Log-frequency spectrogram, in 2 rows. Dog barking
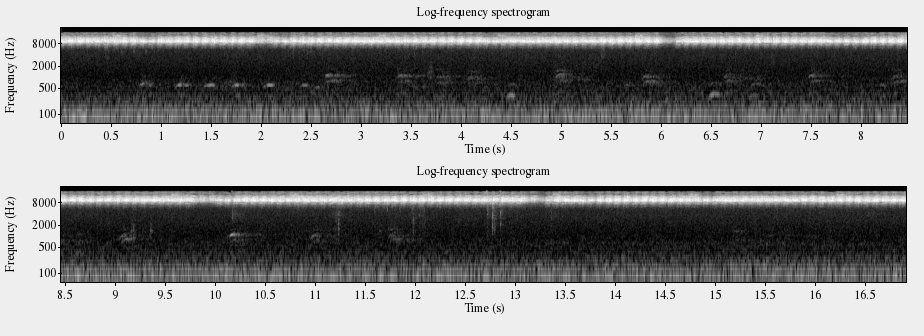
0:00.8 0:09.4, 0:10.1 0:12.1

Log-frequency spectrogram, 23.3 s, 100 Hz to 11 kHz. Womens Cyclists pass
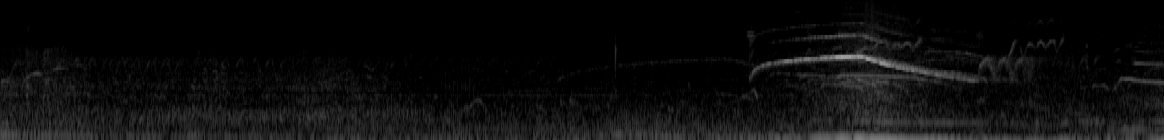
0:15.1 0:23.2

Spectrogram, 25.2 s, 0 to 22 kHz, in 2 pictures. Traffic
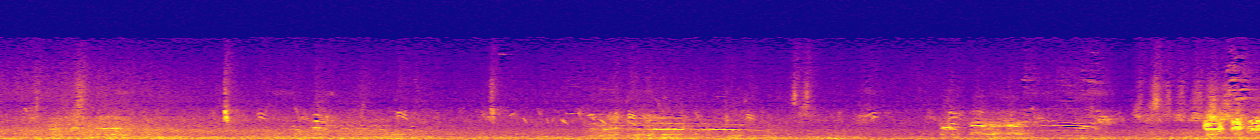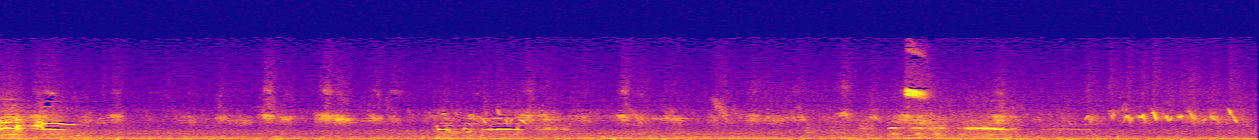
0:20.2 0:25.1

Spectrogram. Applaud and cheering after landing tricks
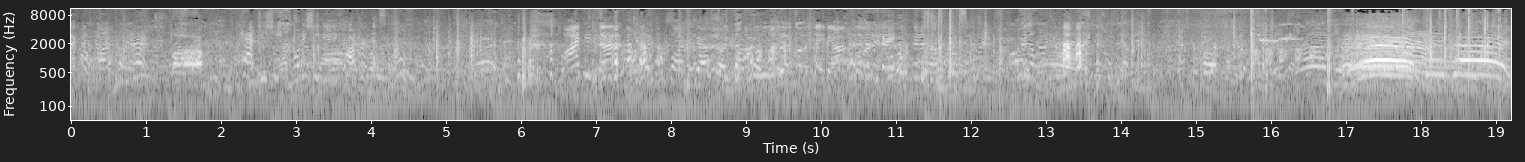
0:15.8 0:19.2

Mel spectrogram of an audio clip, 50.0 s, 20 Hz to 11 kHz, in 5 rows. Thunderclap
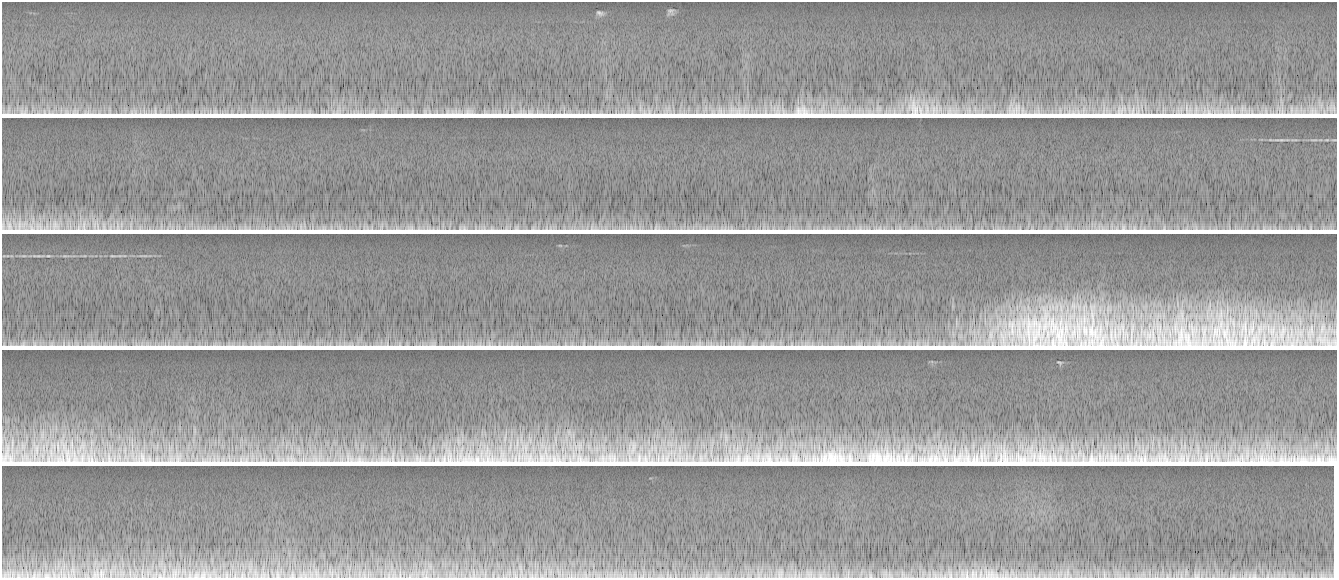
0:05.3 0:11.1, 0:27.1 0:49.0

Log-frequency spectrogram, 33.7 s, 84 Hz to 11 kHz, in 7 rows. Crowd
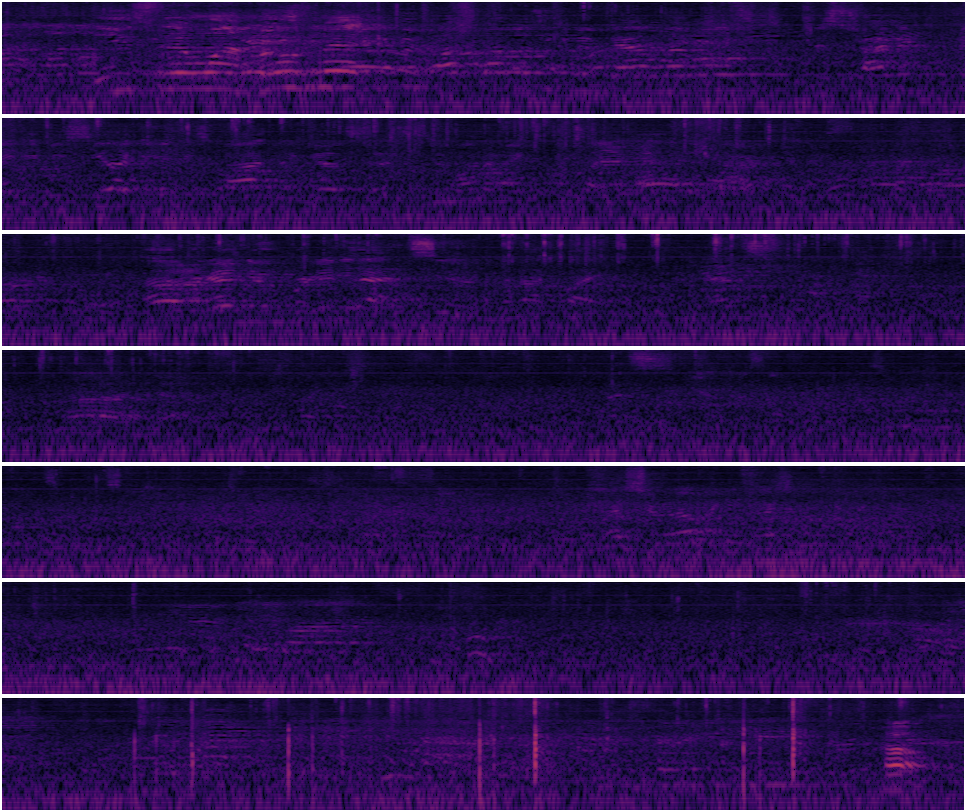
0:00.0 0:04.4

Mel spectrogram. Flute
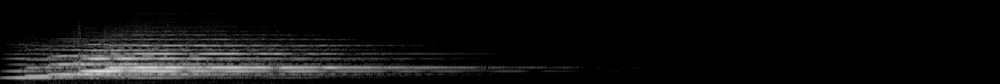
0:00.0 0:05.3

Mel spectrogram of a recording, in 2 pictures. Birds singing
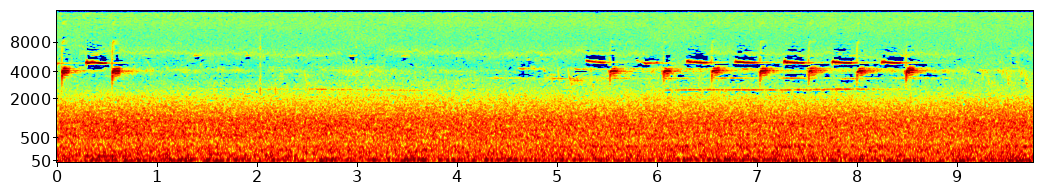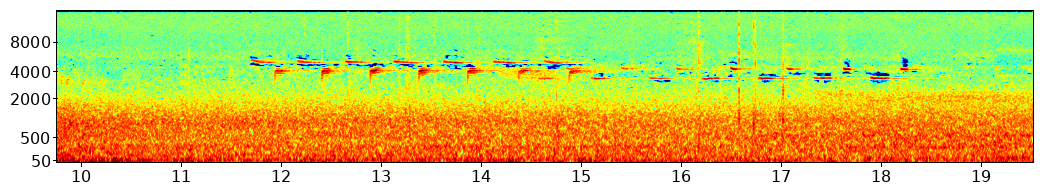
0:04.4 0:10.3, 0:11.4 0:19.5

